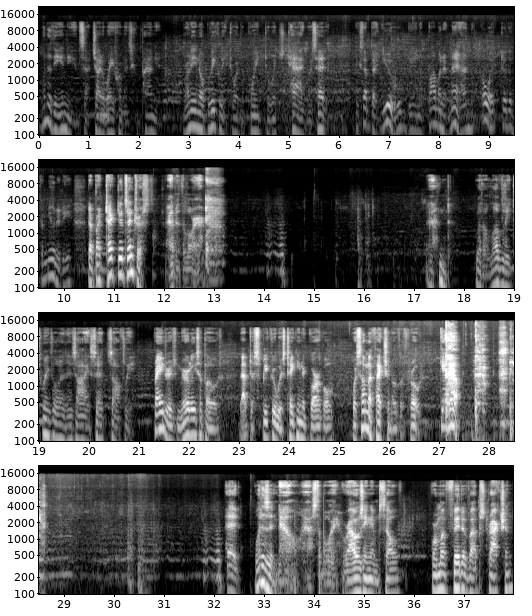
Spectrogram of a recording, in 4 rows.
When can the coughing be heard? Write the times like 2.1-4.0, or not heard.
11.8-13.2, 27.1-28.6.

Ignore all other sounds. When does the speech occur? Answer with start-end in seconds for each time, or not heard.
0.0-12.8, 17.2-27.4, 32.2-37.9.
